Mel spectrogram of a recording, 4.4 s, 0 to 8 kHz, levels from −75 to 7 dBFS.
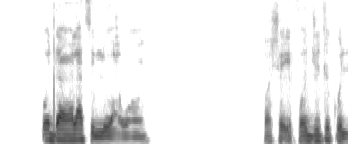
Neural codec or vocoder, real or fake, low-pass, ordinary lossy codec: none; real; none; none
